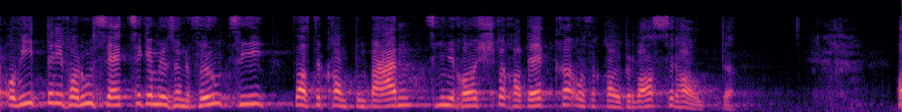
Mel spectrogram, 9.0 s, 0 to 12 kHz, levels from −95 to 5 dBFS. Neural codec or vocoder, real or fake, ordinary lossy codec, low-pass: codec, 16 kHz, 4 kbps, FreqCodec, smaller model; fake; none; 7.2 kHz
